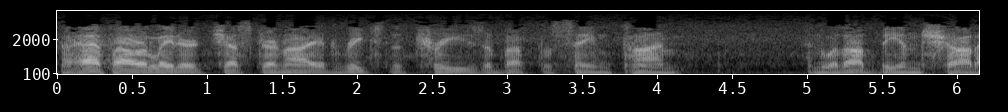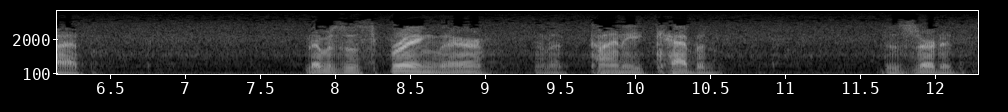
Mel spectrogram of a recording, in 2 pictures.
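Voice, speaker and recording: Casting: grim American lawman, very low voice, terse and steady; muffled vintage radio western. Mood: grim, measured. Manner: terse, measured. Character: steady, grim frontier marshal, a grown man. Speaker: lead character and narrator. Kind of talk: 1950s western radio drama acting. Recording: muffled, noisy 1950s radio recording.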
